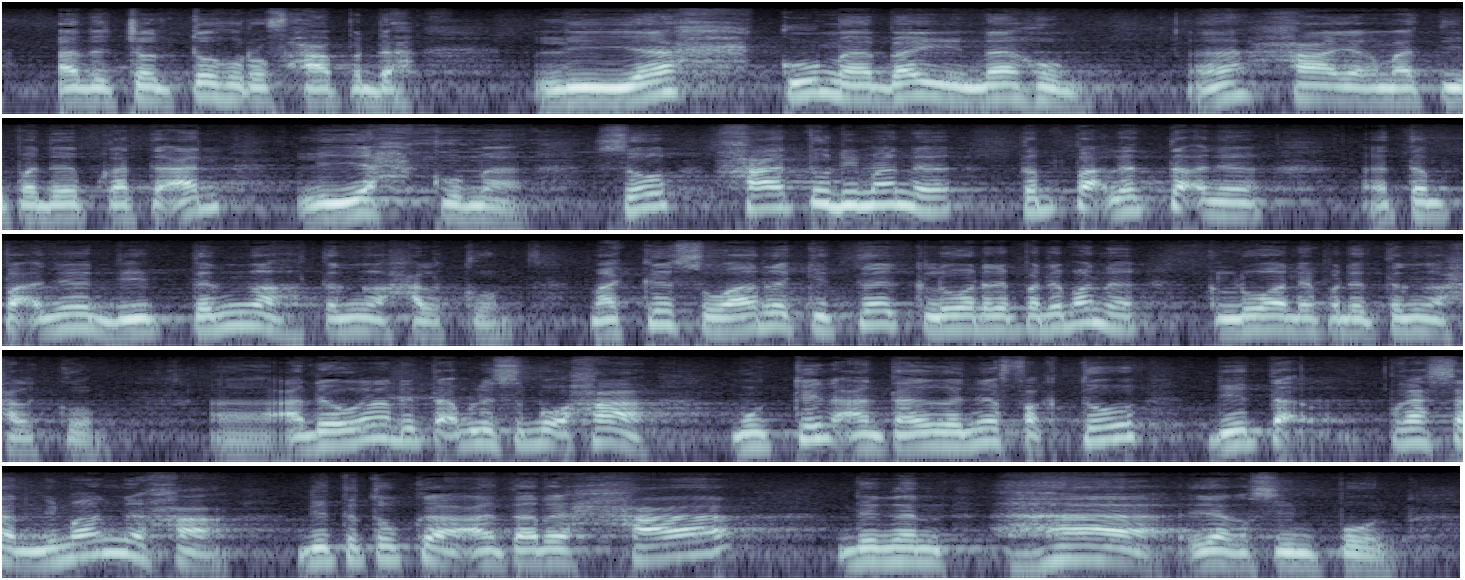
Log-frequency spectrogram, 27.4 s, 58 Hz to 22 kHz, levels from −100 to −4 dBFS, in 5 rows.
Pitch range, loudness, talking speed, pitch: 150-250 Hz, -26 LUFS, 130 wpm, 210 Hz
